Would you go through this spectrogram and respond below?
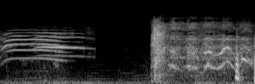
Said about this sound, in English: Is that my official intro now? Some lady screaming at her cats and cats meowing back.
